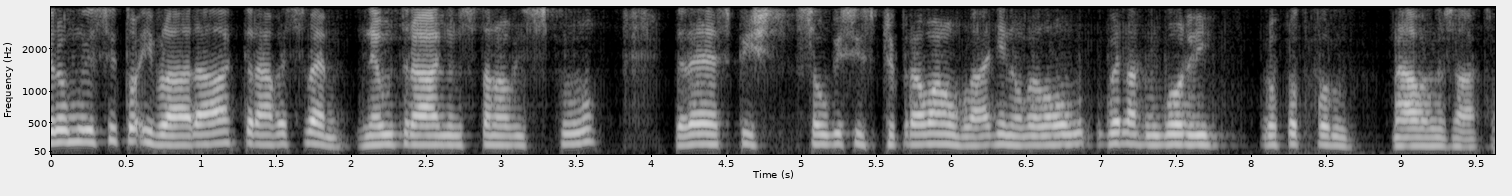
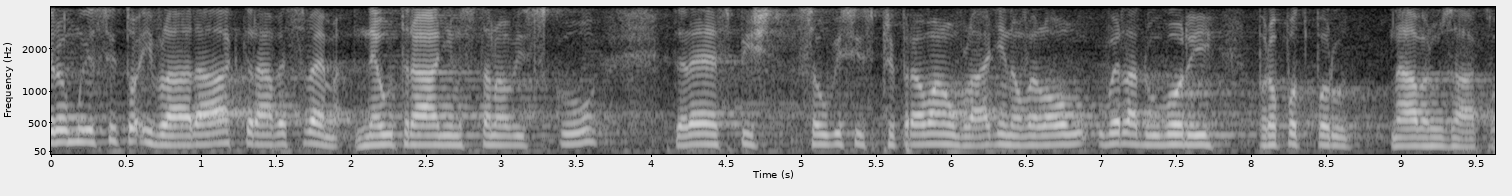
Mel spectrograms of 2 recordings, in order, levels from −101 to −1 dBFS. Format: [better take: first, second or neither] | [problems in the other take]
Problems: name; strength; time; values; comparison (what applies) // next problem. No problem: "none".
second | noise reduction (neural mask model DeepFilterNet 3)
